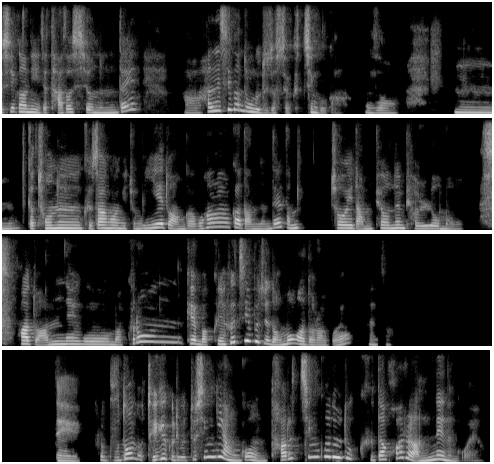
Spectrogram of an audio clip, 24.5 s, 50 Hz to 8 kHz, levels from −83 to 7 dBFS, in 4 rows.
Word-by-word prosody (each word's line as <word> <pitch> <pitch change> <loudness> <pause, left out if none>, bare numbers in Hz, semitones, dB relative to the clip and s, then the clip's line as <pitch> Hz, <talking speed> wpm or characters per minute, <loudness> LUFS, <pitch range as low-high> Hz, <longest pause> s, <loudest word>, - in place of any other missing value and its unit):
시간이 230 0 +2
이제 175 -1 -7
5:00 210 +5 -1
였는데 185 - -3 0.6
아 175 -2 -13
1 280 - 0
시간 390 +1 0
정도 250 -7 +1
늦었어요 165 -3 -6
그 - - -10
친구가. 175 -7 -2 0.4
그래서 170 -3 -10 0.7
음 180 -2 -2 0.2
그러니까 205 -1 -2
저는 210 +1 +3
그 200 - -6
상황이 210 -2 +3
좀 180 +1 -8
이해도 250 +3 +3
안 165 -2 -3
가고 175 +2 -5
화가 300 0 0
났는데 170 - -3
남 230 -5 -2 0.4
저희 220 -1 +2
남편은 205 +6 -1
별로 190 -2 -2
뭐 160 -1 -9 0.6
화도 240 -8 +6
안 195 +6 0
내고 205 -2 -1
막 180 -1 -6
그렇게 360 -5 -1
막 185 -3 -2
그냥 215 +1 -1
흐지부지 370 - +4
넘어가더라고요. 180 - 0 0.2
그래서 180 -2 -14 1.9
네 170 -4 0 0.2
그리고 235 -5 -9
무던도 275 +6 +1
되게 250 +9 +3
그리고 215 -6 -4
또 275 - -7
신기한 420 - +3
건 195 -5 -2
다른 250 +7 +2
친구들도 430 -6 +3
그닥 270 +4 -1
화를 370 0 +3
안 185 +7 +2
내는 245 - +1
거예요. 175 +4 -16
210 Hz, 280 characters per minute, -23 LUFS, 180-270 Hz, 1.9 s, 화도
